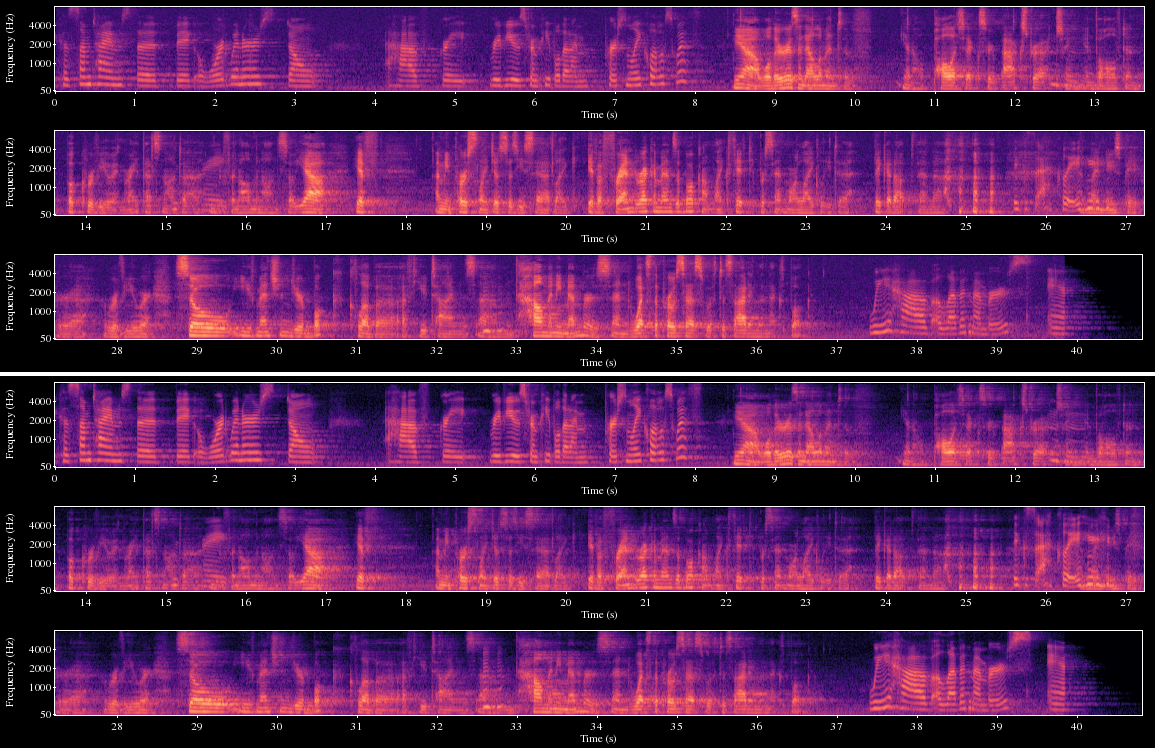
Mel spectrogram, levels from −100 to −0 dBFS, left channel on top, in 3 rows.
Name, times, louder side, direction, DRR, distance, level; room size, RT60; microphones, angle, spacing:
voice 1, 0.0-3.3 4.1-5.1 5.4-8.1 12.4-13.1 15.0-15.8 25.6-27.2 32.6-32.9 37.4-39.9, right 3 dB, 20° right, 1.0 m, -33 dB
voice 2, 8.5-10.0 10.6-17.0 17.4-17.6 18.4-20.0 20.3-23.6 23.9-25.2 26.4-30.6 31.0-31.5 31.8-36.5, left 3 dB, 80° left, 1.7 m, -28 dB
29.0 x 22.0 x 9.1 m
head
